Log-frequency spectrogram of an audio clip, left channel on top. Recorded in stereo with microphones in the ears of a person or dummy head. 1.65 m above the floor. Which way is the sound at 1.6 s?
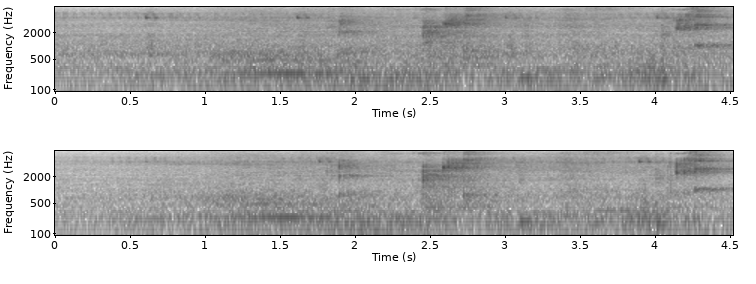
10° right (ahead or behind).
